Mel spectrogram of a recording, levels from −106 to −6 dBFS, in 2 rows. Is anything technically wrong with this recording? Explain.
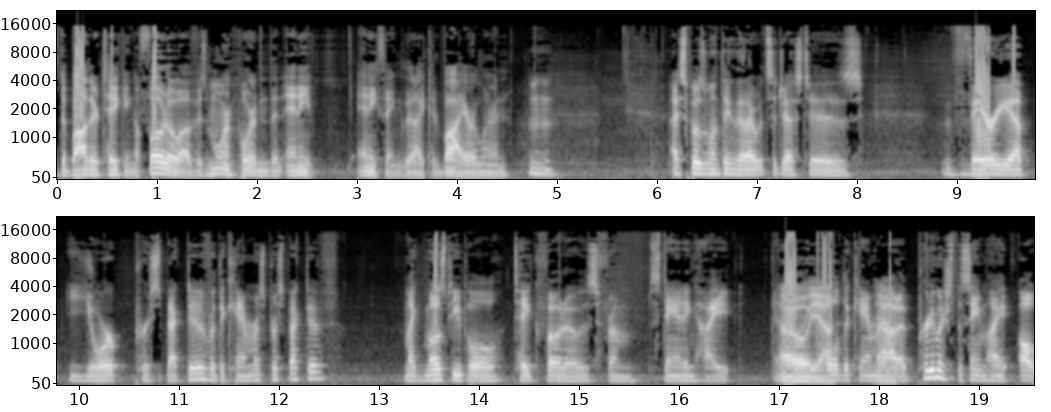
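Yes. The speech has integer overflow at 0.18–0.55 s, 0.96–0.98 s, 9.18–9.57 s (just before "your perspective or the"), 13.55–13.58 s (before "people take photos from"), 17.06–17.51 s (between "from standing height and" and "hold the camera yeah"), and 18.11 s. Loud peaks exceed the integer limit by only about 1–2 dB, but instead of being limited they wrap to the opposite extreme. Each wrapped peak produces a harsh crack that is far sharper than ordinary clipping.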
